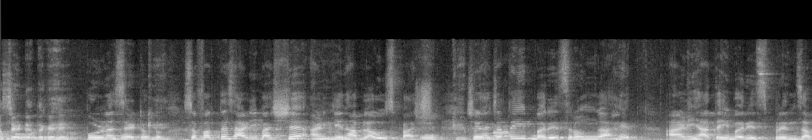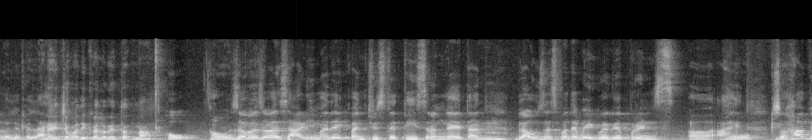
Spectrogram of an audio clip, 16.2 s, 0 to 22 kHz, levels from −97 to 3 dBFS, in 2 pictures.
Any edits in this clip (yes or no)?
no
